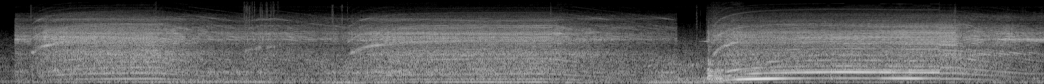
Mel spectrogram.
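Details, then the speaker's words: Mixer grinder motor after fitting a new armature, run directly after a series-lamp check: spins up to a clean high whine, coasts down and restarts smoothly with no rubbing or rattle; motor correct and healthy. "So ಇದು short ಆದ್ರೂ ನಿಮಗೆ brightness ತೋರುತ್ತೆ ಅನ್ಸುತ್ತೆ ಇದು ತಿರುಗಿದ್ರೆ correct ಇದೆ ಅಂತ ಅರ್ಥ"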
